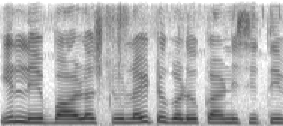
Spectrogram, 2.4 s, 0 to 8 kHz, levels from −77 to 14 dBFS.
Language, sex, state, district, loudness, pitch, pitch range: Kannada, female, Karnataka, Bidar, -14 LUFS, 255 Hz, 250-265 Hz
